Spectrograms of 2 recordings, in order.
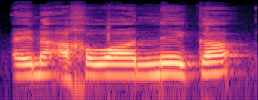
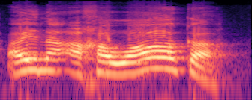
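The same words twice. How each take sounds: First: Drawn-out "अखवाने का", the "ने" left in before "का"; wrong form demo. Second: Slow "अखवा का" with a long "वा" and no "ने"; correct form demo. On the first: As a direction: slowly sound the extra "ने" in "अखवाने का". (गलत रूप: "अखवाने का" में "ने" साफ़, धीरे बोलकर) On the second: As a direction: stretch the "वा" in "अखवा का", going straight into "का". (सही रूप: "अखवा का" में "वा" खींचकर, बिना "ने") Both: Shown as a demonstration. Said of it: "गलत".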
